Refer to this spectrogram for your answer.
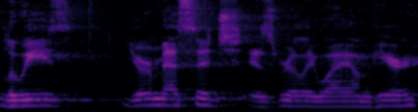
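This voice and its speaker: A man with an American accent speaks at a medium pitch and a fairly slow pace. His intonation is fairly even, and the room echo is audible. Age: 60s. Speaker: ethical society member and leader. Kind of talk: personal testimony speech.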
